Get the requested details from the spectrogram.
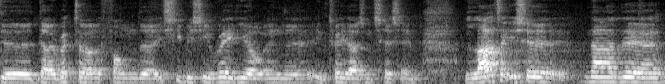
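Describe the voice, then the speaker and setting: A man speaks fairly high in pitch with fairly even intonation. The recording carries audible room echo and noticeable background noise. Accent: Dutch. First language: Dutch. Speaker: radio host. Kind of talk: radio interview. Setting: radio studio. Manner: halting, many fillers.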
